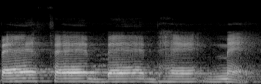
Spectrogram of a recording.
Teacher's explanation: दोनों होठ हमारे एक दूसरे को स्पर्श करेंगे तब जाकर के पै वर्ग बोला जाएगा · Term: औष्ठ्य वर्ग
